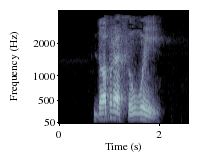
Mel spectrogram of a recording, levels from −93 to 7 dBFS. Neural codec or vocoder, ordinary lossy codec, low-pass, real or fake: vocoder, 22.05 kHz, 80 mel bands, WaveNeXt; MP3, 16 kbps; 3.6 kHz; fake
